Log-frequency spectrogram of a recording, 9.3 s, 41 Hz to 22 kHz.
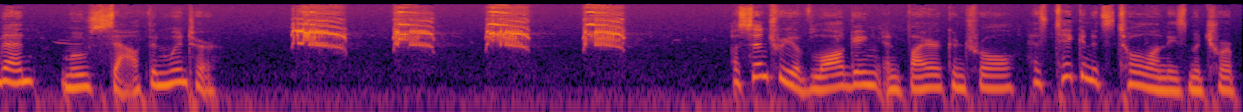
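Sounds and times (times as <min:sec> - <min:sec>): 
speech: 0:00.0 - 0:02.4, 0:05.5 - 0:09.3
Lewis's woodpecker calling harshly: 0:02.1 - 0:05.6.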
